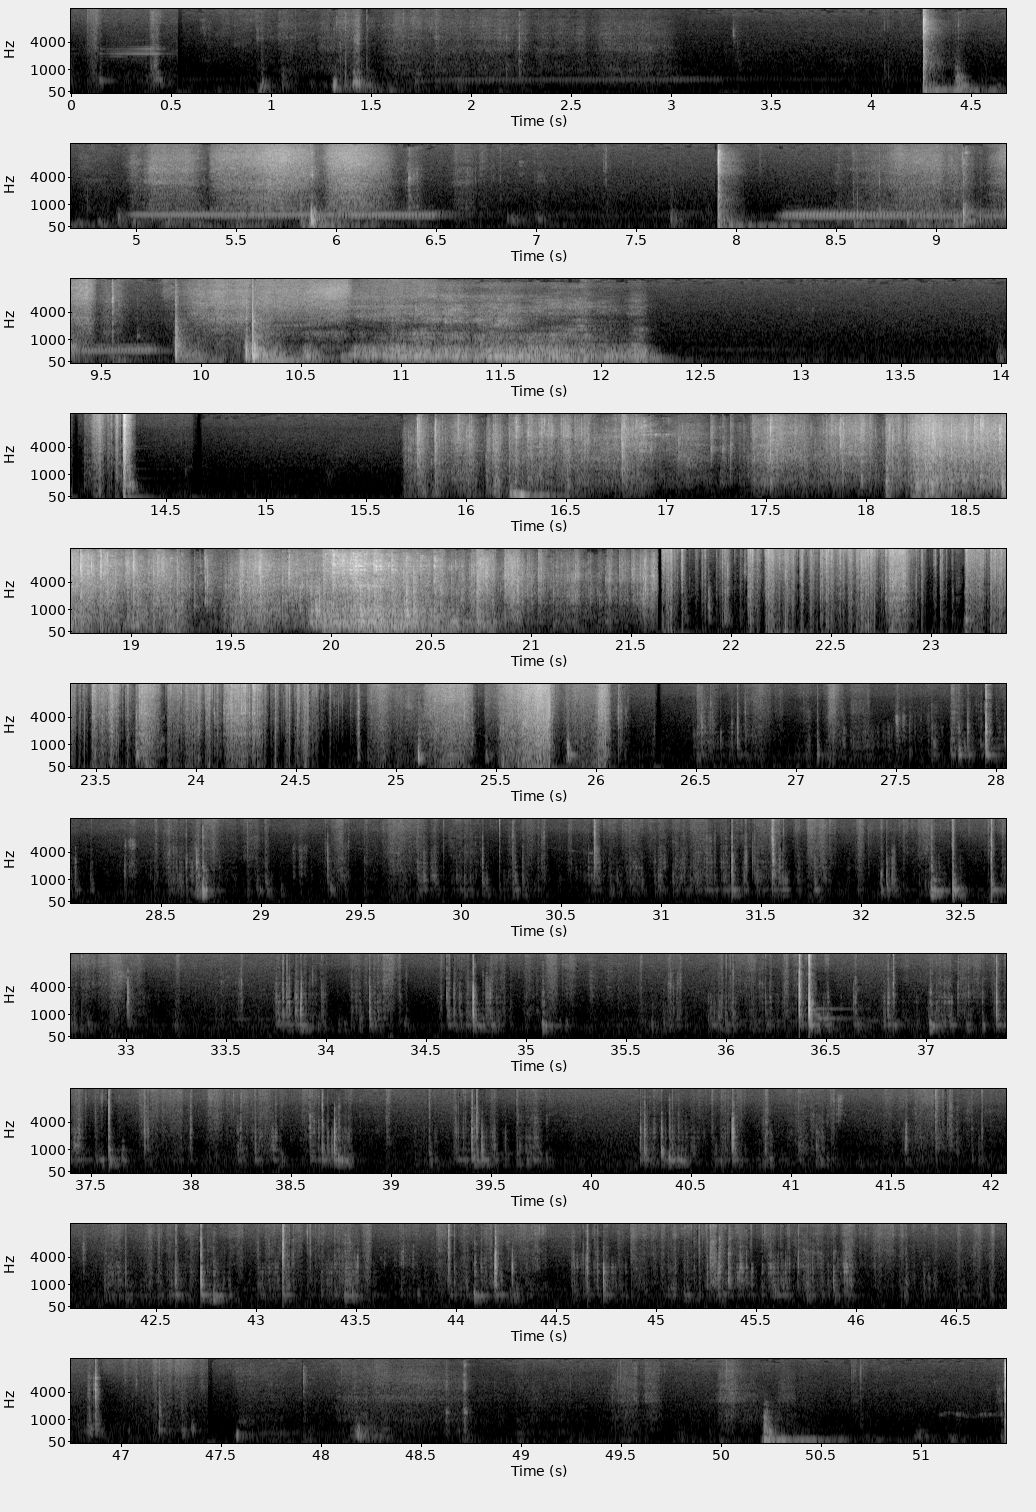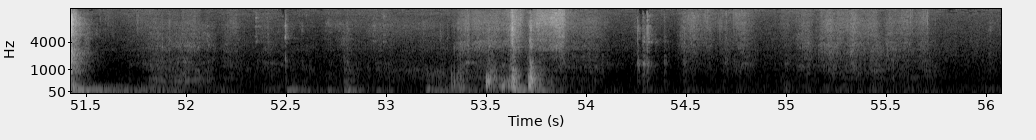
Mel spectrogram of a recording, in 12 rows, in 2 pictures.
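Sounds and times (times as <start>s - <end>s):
plastic bag crinkling: 15.7s - 26.1s
plastic pieces clicking: 15.8s - 24.7s.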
